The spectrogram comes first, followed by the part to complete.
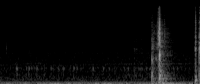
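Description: Two sharp clicks about a third of a second apart, late in an otherwise quiet stretch, from tarot cards being handled and set down on a cloth-covered table.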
